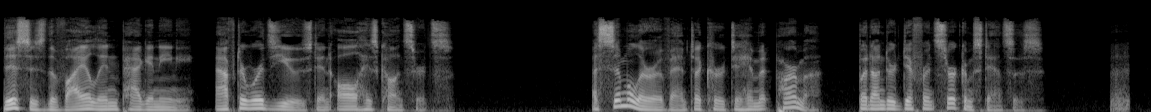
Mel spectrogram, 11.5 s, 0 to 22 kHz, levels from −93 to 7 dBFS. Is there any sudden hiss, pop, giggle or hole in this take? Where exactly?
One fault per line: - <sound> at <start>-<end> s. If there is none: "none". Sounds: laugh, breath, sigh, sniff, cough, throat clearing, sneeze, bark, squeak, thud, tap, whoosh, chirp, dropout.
- laugh at 11.1-11.3 s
